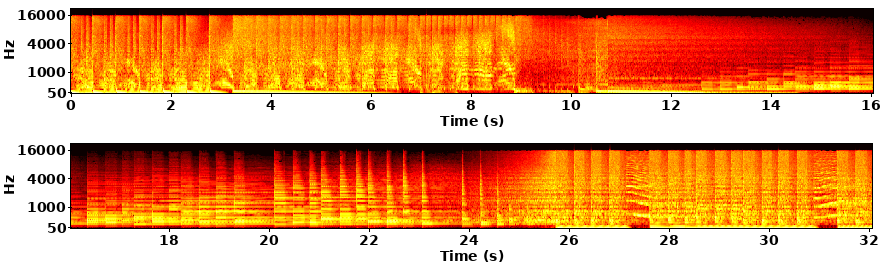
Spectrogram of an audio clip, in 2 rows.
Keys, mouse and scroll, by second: 1.1 r, 9.1 i, 11.3 KP_0, 13.8-15.1 drag, 15.1 space, 20.1 space, 21.1-24.5 drag, 24.5 space, 28.4 space, 29.7-32.0 drag.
